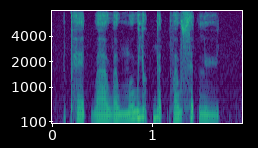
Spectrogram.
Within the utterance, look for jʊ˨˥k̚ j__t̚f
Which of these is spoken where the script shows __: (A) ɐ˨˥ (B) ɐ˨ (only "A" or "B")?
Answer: B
